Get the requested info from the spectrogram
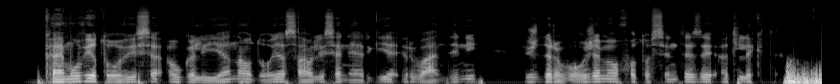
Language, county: Lithuanian, Marijampolė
